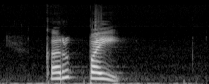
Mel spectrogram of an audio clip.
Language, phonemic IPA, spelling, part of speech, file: Tamil, /kɐɾʊpːɐɪ̯/, கருப்பை, noun, Ta-கருப்பை.ogg
- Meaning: uterus, womb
